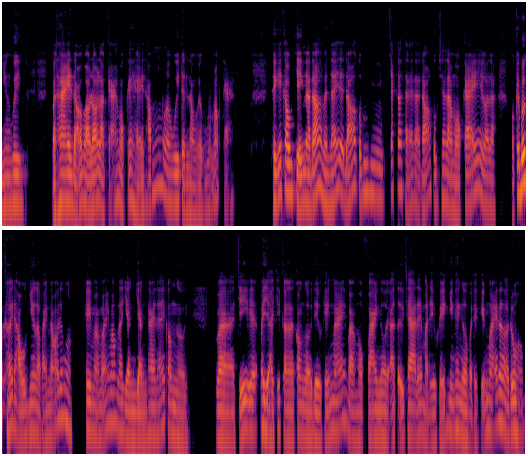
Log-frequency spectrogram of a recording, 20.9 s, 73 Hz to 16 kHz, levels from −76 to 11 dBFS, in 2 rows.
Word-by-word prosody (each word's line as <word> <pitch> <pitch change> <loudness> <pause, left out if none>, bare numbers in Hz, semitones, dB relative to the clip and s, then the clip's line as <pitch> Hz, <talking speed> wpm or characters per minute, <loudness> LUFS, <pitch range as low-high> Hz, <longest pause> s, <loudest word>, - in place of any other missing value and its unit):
nhân 120 +2 -3
viên 125 -1 -1 0.5
và - - +4
thay 130 +1 +7
đổi 125 - +4
vào 110 -4 +4
đó 120 +2 +5
là 135 - +2
cả 140 - -4
một - - -1
cái 140 +1 -5
hệ 105 -3 -2
thống, 170 - -4
ơ, 140 -4 -1
quy 125 0 -1
trình 105 0 -2
làm 95 -2 -4
việc 100 - -5
bằng 100 - -13
máy 115 - -10
móc - - -5
cả. - - -9 0.9
Thì 130 - +5
cái 160 - +2
câu 165 -2 +5
chuyện 120 +2 +5
nào 125 -1 +6
đó 145 +9 +6
mình 130 -6 -1
thấy 140 +7 +1
thì - - +1
đó 190 - +2
cũng 160 +1 -4 0.4
chắc 170 0 -4
có 175 0 +1
thể - - -4
là - - -3
đó 115 +7 0
cũng 125 +1 -6
sẽ 140 +1 -5
là 120 -4 +2
một 105 -1 -1
cái, 160 +8 +2
gọi 120 -2 -1
là, 115 -1 -4 0.3
một - - -5
cái 160 - +4
bước 200 +4 +9
khởi 135 +2 0
đầu 105 -5 -1
như 125 +1 -2
là 110 -3 -1
bạn 100 +2 -5
nói, 165 - -3
đúng 175 +1 -3
hông? 155 -5 -5 0.3
Khi 130 -1 +2
mà 110 -3 -4
máy 125 +7 -4
móc 160 -1 -4
đã 130 - -2
dần 105 -4 -1
dần 100 -1 0
thay 115 0 -1
thế 130 +5 -4
con 120 -6 -3
người. 100 -2 -6 0.5
Và 105 -2 +2
chỉ, 125 +4 +1
a - - +1
bây 135 0 +2
giờ 110 -4 +2
chỉ 130 - -4
cần 110 -4 -1
là 105 - -1
con 115 0 -3
người 105 -2 0
điều 100 -1 0
khiển 105 +7 -4
máy 140 +6 -2
và 105 - 0
một 100 0 -5
vài 110 0 0
người 105 -1 -2
ở - - -1
từ - - -2
xa 115 -1 +1
để 115 +2 -2
mà 105 -3 -3
điều 100 +1 -4
khiển 105 +5 -4
những 125 -2 -4
cái 135 0 -2
người 110 -4 0
mà 95 - -4
điều 95 +1 -8
khiển 135 - -4
máy 135 +2 -2
đó 160 - +3
thôi, 135 -6 0
đúng 130 +1 +1
hông? 115 +1 -10
120 Hz, 290 wpm, -24 LUFS, 105-135 Hz, 0.9 s, bước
